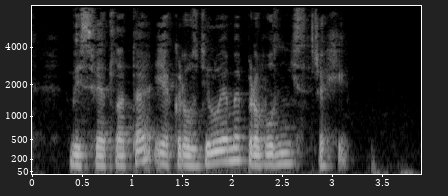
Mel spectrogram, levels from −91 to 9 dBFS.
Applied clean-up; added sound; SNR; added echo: none; none; none; none.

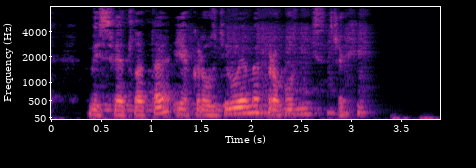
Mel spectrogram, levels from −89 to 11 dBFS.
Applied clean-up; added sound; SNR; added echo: classical method WPE with log-MMSE.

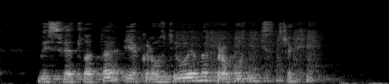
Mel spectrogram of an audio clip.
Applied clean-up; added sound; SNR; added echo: none; Snare drum; 13 dB; reverberation time 0.6 s.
